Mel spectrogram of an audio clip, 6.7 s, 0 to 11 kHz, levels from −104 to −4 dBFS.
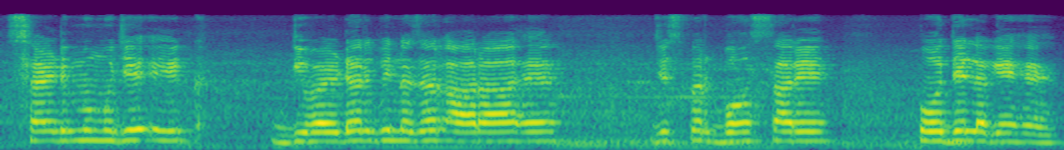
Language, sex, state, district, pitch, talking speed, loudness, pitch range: Hindi, male, Rajasthan, Jaipur, 205 Hz, 145 wpm, -13 LUFS, 200-215 Hz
